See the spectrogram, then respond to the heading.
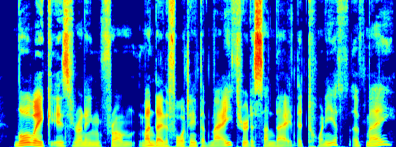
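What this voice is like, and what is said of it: Sick-sounding, slightly congested voice. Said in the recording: “I apologise about my voice. Yes, I have a bit of a cold,”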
